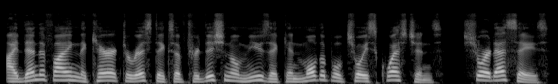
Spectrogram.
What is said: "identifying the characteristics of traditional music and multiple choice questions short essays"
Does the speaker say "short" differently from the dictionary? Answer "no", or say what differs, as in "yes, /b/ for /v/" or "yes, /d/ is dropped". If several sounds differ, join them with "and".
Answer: no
